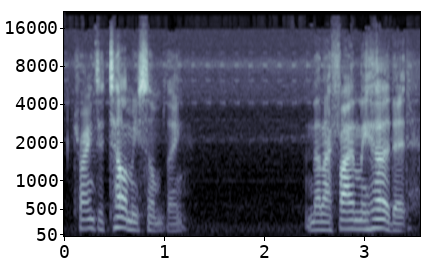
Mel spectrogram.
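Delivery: normal talking voice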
